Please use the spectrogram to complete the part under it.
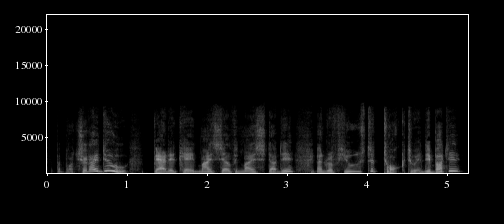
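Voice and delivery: lightly voiced calm old headmaster; a hint of gentle, wry old wizard; Dumbledore's voice.

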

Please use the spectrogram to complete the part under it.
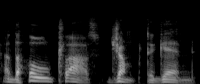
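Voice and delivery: usual speaking voice

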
